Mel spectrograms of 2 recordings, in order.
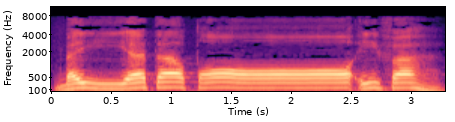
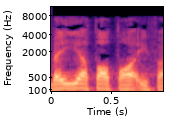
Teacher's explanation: مثلا من ذلك قوله تعالى في الآية 81: بيت طائفة، انظروا في المصحف، بيت آخرها تاء، طائفة أولها طاء، والتاء والطاء من المخرج ذاته، لكن التاء مرققة والطاء مفخمة · Shown in: first take · فعلى القارئ أن يبين ويخلص ترقيق التاء من تفخيم الطاء.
